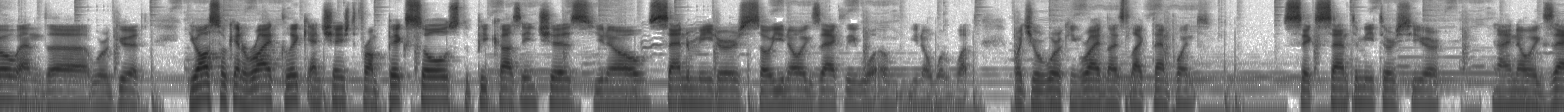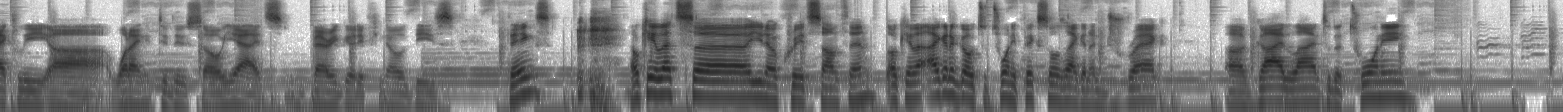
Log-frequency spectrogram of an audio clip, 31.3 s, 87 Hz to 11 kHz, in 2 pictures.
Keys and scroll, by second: 0.5 space, 1.2 alt+space, 8.4 space, 18.7 space, 19.7 space, 20.5 space, 21.6 space, 23.3 space, 30.0 space.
